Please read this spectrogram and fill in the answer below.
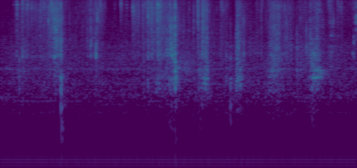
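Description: Metal serving spoon scooping baked bread and butter pudding out of a metal cake tin: faint scraping and soft tearing of the baked bread, with several light clicks of the spoon against the tin.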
